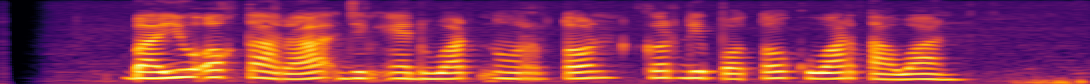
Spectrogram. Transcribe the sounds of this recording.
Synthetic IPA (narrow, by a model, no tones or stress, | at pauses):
bajuɔk̚t̪aɾad͡ʒɨŋʔɛduart̪̚nɔrt̪ɔnkɨrdipɔt̪ɔkuwart̪awan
